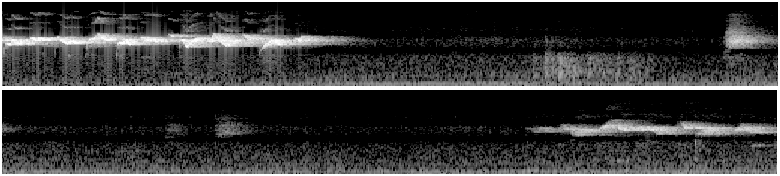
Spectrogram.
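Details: Ultramarine grosbeak song in two bursts: a rapid high warbling phrase of about two seconds, a few scattered short notes and soft rustles, then another warbled phrase near the end.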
